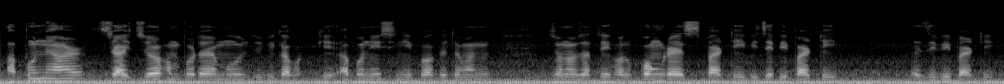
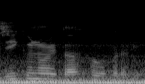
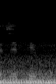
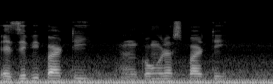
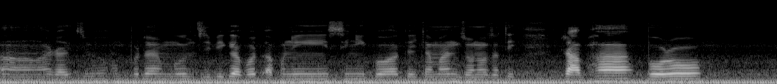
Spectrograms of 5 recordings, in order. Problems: background sounds at intervals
